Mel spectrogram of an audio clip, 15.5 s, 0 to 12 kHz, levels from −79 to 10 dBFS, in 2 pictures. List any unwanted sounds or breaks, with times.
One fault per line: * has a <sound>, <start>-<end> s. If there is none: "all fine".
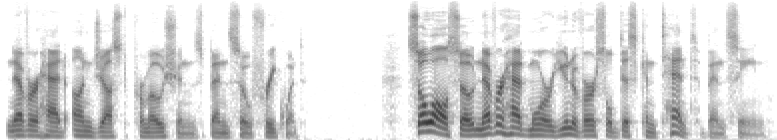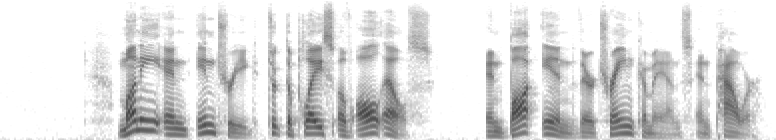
all fine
